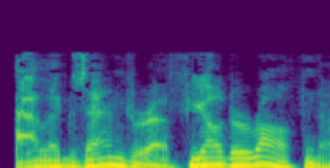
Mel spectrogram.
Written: Alexandra Feodorovna

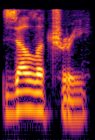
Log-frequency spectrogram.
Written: zealotry

